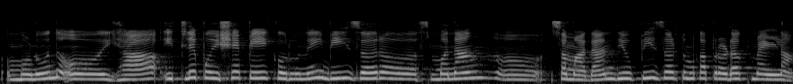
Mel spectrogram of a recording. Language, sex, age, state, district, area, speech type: Goan Konkani, female, 30-45, Goa, Canacona, rural, spontaneous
